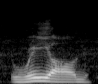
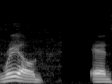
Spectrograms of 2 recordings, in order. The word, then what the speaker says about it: REOG: And Sepultura, I'll give you more story how much Sepultura inspired Reog in terms of naming of the band.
